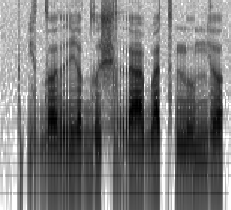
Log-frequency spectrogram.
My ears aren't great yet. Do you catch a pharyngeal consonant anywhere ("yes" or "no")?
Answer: no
